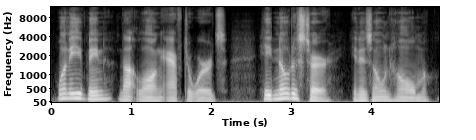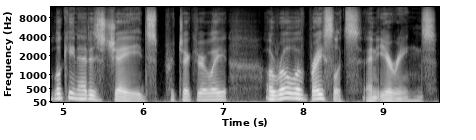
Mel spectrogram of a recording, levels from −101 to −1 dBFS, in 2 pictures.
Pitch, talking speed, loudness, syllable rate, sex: 115 Hz, 150 wpm, -19 LUFS, 4.7 syllables/s, male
